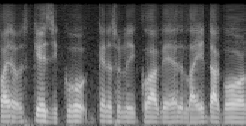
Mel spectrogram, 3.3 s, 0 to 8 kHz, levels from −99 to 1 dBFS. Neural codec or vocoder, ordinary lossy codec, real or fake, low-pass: codec, 16 kHz, 0.3 kbps, FocalCodec; none; fake; 7.2 kHz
